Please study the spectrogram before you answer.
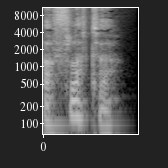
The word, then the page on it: aflutter: British English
